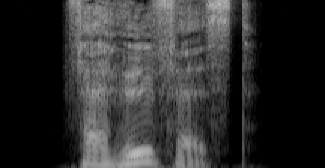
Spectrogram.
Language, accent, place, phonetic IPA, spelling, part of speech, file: German, Germany, Berlin, [fɛɐ̯ˈhʏlfəst], verhülfest, verb, De-verhülfest.ogg
- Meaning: second-person singular subjunctive II of verhelfen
